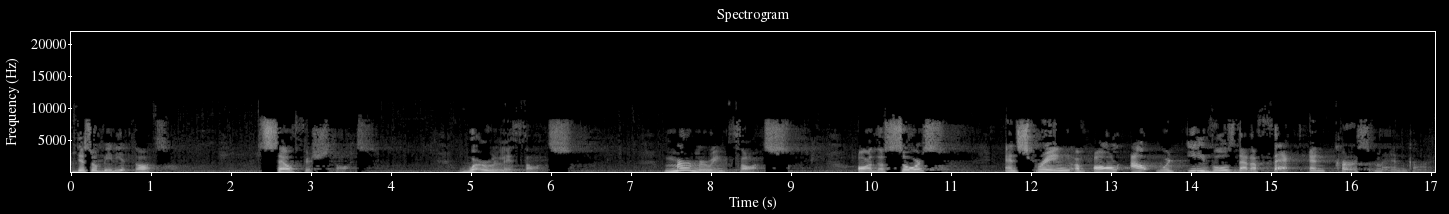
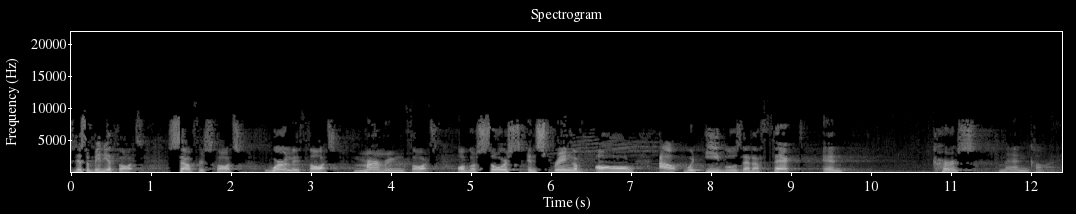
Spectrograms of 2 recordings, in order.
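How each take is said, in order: First: It is said slowly. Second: It is said at normal speed.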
